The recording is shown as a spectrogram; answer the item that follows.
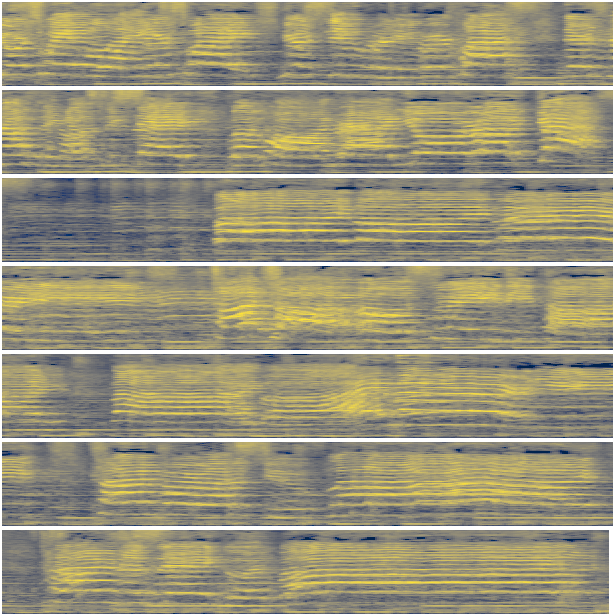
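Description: A group of young girls singing a show tune together over instrumental accompaniment with a steady bass line. The voices drop away briefly about ten seconds in, then come back.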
